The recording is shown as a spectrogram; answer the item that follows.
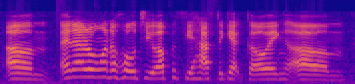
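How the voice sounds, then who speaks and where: A woman's voice: on the high side, lively intonation, moderate pace, clean tone, lo-fi sound. A woman hosting a livestream, chatting casually and encouragingly with viewers and reading their comments aloud. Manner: encouraging, supportive. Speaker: livestream host.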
